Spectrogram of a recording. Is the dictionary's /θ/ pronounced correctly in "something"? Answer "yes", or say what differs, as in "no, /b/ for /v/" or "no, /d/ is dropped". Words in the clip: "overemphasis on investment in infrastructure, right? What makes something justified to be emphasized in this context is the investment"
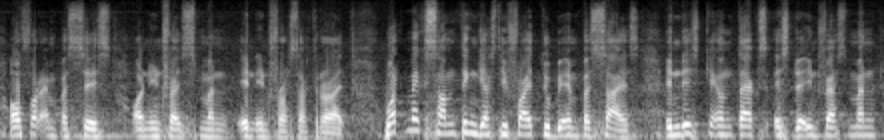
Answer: no, /t/ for /θ/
